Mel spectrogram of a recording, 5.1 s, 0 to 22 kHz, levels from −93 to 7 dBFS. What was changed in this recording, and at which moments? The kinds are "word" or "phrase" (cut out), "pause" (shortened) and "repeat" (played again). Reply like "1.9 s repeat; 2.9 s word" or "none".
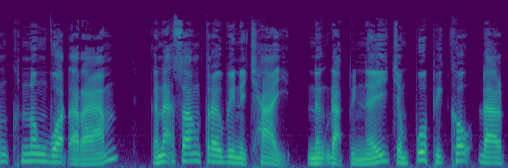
none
